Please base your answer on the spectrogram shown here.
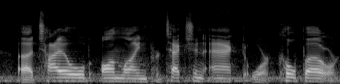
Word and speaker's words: COPA: Anyways, it was like a $170 million fine for violating the Child Online Protection Act, or COPA, or Coppa, as some people are pronouncing it.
